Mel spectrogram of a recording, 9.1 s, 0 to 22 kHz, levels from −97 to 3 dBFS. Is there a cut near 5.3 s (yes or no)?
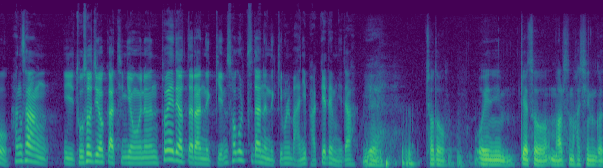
yes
